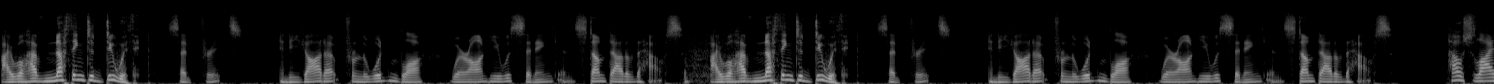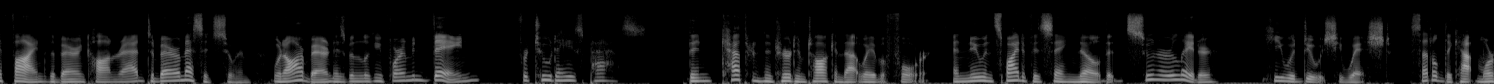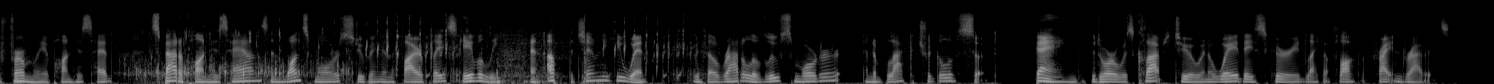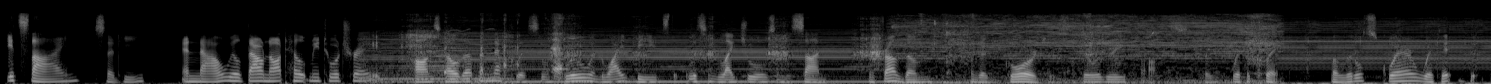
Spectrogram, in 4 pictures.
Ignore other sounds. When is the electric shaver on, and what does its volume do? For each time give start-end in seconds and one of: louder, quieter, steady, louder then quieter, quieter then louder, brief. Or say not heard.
48.4-59.6 steady.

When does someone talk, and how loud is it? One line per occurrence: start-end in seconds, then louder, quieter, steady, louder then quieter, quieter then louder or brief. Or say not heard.
0.0-59.6 steady.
